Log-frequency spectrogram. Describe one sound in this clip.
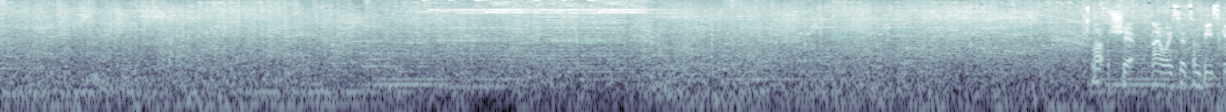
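Fantasy battle sound effects crash and burst rapidly.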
